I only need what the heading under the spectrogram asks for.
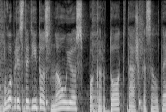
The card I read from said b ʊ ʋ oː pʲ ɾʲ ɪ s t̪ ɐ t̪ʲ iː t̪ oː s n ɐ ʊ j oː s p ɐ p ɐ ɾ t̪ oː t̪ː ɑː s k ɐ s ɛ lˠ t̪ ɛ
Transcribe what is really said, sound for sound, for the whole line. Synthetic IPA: b ʊ ʋ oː pʲ ɾʲ ɪ s t̪ ɐ t̪ʲ iː t̪ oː s n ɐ ʊ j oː s p ɐ k ɐ ɾ t̪ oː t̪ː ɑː ʃ k ɐ s ɛ lˠ t̪ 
